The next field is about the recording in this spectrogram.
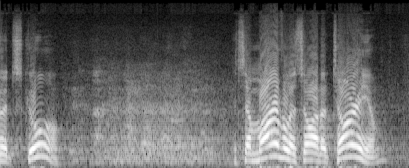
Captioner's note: laughter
